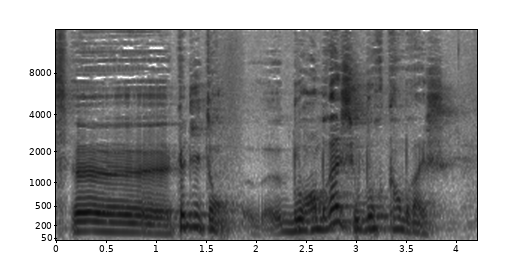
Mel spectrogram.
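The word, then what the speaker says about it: Bourg-en-Bresse: le jeu de 1000 € euh que dit-on bourambresse ou bourcambress bourcambress bon mais je le savais pas forcément hein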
